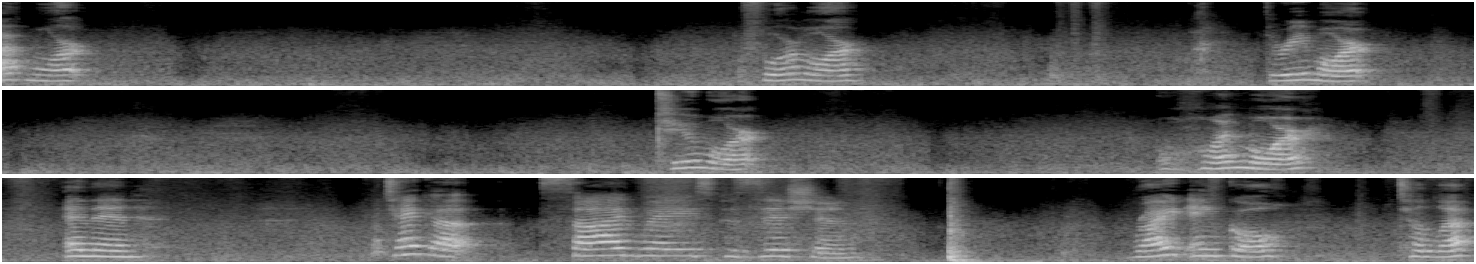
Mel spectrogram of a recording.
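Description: A woman speaks calmly in short phrases close by.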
